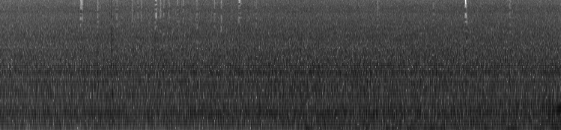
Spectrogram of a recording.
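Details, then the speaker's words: Suburban RV propane furnace, bench-tested out of the RV after reassembly over a suspected failing fan motor, fired and running: even, steady blower rush with a smooth hum and no scraping, normal quiet operation. "See if it sounds better. Can't sound any worse, I don't believe. Sounds a lot better. See fires up."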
